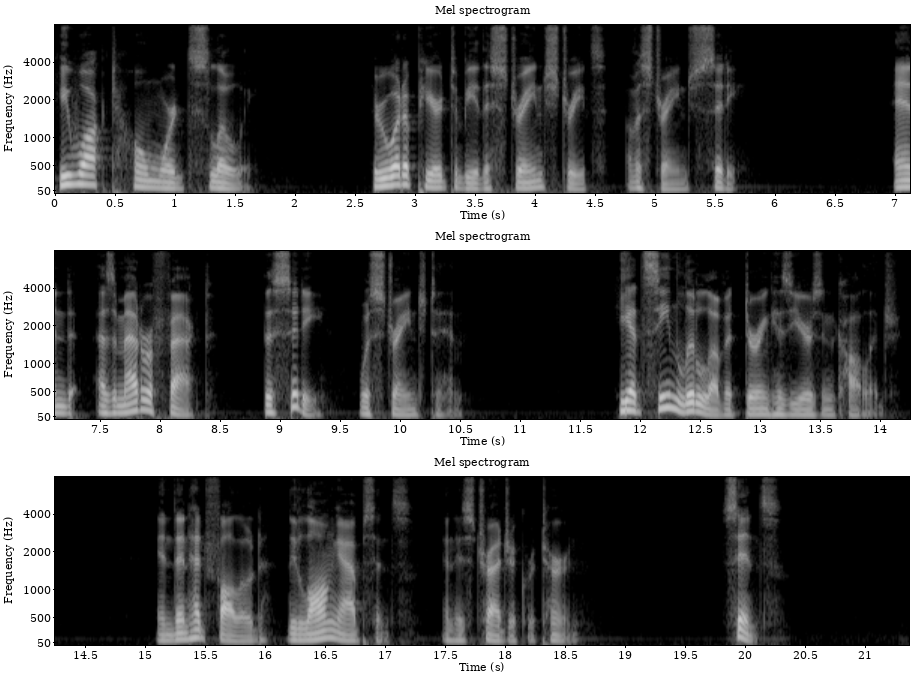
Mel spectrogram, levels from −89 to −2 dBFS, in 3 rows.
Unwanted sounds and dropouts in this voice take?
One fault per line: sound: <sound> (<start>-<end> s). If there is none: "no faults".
no faults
